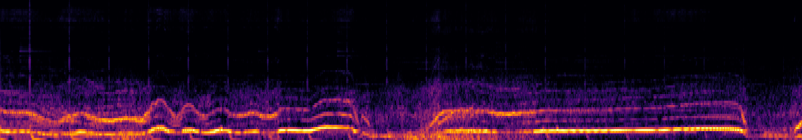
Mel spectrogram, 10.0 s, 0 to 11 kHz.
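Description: Brushless motors and 5-inch propellers of an FPV racing quadcopter (Emax Eco 2207 2400KV motors) whining, the pitch rising and falling as the throttle changes, then dropping away sharply about nine seconds in as the throttle is chopped.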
